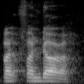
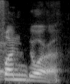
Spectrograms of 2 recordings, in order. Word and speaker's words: Fundora: Fedora, how do you pronounce his last name? Fundora. Yeah. Fundora.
